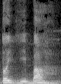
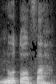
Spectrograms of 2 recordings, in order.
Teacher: আর ওয়াকফ অবস্থায় এই তাটাকে হা সাকিন ধরে পড়তে হয়, তাটা হা হয়ে যায়, তখন তা থাকে না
